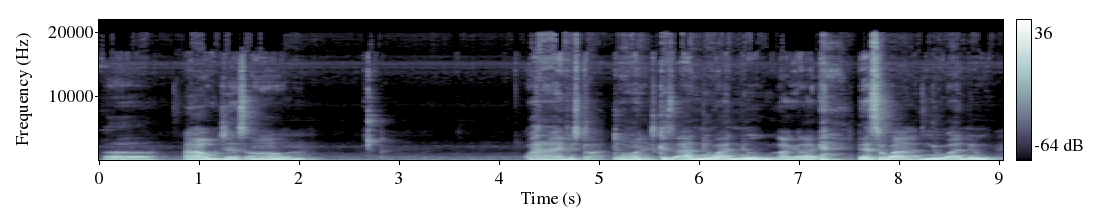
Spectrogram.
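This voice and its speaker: A man's voice: medium pitch, expressive, slow, pauses often, warm tone, echoey room. A man with a Southern accent, rambling in profane street slang as he gives casual commentary on his vlog. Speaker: blogger.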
